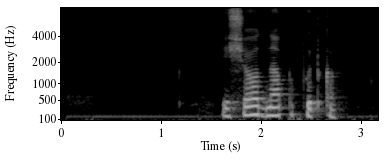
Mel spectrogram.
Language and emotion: Russian, neutral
